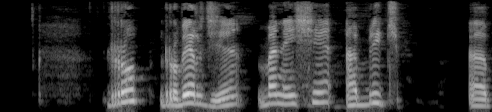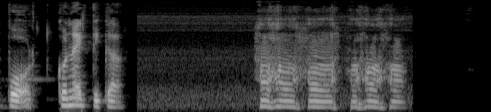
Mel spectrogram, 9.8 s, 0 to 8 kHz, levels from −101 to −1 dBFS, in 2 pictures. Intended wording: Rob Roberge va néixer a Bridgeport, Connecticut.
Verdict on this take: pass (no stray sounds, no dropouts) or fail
fail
